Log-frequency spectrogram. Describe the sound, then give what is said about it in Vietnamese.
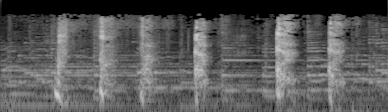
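Coughing from afar, a warning cough in the distance: six short, harsh bursts at fairly even intervals, each a rough throaty hack, with no talk around them. “Lại có tiếng ho nhắc nhở phía xa, Diễm Tuyết Cơ”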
